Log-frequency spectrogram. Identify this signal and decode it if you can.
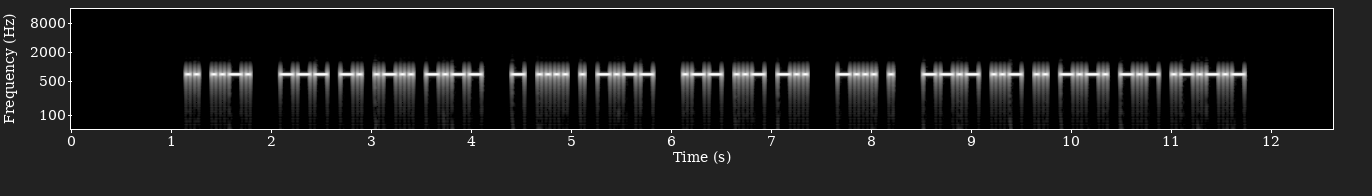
Morse code, heard as a keyed tone, about 28 wpm, 700 Hz. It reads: IF ONLY THEY WUD BE QUICK.
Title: Sentences from Top 500 Words and Abbreviations 28wpm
